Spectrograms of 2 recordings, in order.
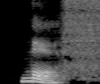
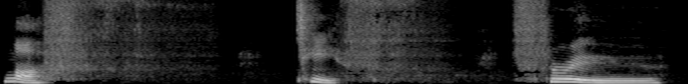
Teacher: notice that I'm blowing the air out while I'm touching my tongue tip on the edge of my upper teeth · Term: voiceless th, voiceless TH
